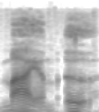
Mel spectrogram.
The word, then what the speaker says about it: Miami: Mantle grew up, then Miami, which is pronounced Miami here, not like the city in Florida.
